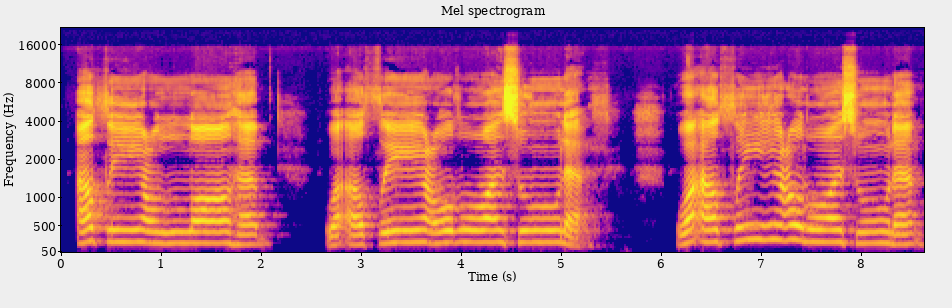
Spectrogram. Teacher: را کو تشدید زور دیں گے، دونوں را کو موٹا ادا کریں گے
